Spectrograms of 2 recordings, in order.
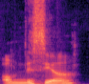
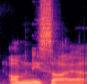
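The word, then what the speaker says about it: Omnissiah: I read that word, my brain read it as omnisia because that fits with the pronunciations of a lot of other words within 40k. And yeah, it wasn't until years later, it wasn't until like recently I heard someone pronounce it, Omnisire, and I went, "Oh, yeah, that's probably how it's meant to be pronounced."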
